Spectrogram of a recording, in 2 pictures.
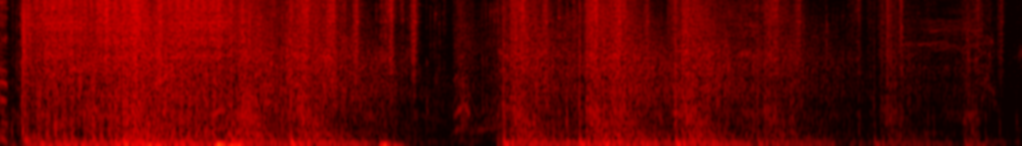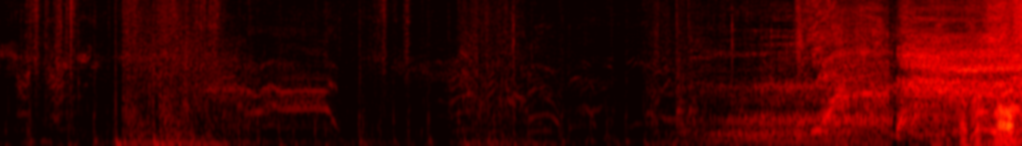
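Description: Rapid bursts of gunfire in a competitive video game match at a World Cup semi-final, dense and loud early on, thinning to sparse shots mid-way, then swelling again near the end.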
